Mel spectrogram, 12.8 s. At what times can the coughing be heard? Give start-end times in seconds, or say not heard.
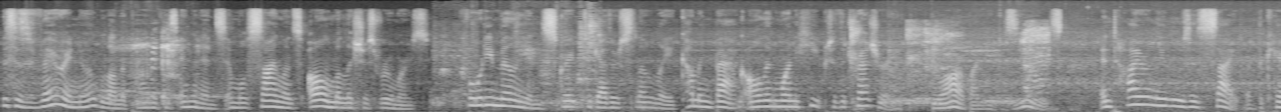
0.5-2.1, 8.4-10.5.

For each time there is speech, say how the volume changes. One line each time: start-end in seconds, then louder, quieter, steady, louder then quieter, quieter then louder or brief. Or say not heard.
0.0-12.7 steady.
